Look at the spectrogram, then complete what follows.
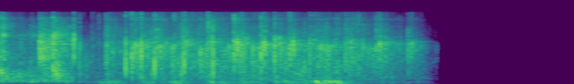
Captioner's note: applause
